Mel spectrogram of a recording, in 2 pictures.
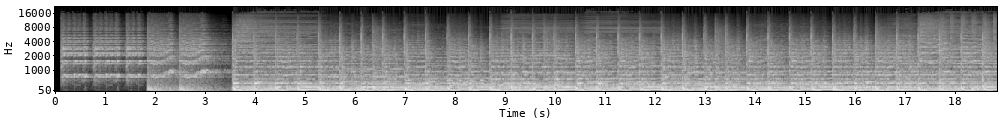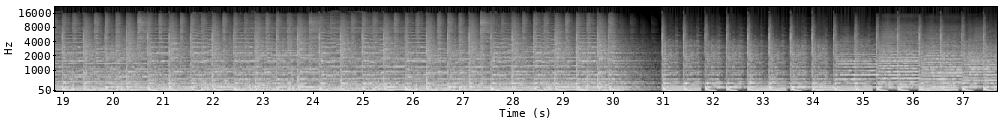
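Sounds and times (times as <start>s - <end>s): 
dramatic epic orchestral sports anthem: 0.1s - 37.6s.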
